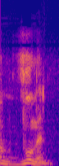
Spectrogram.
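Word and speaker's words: women: ठीक है, अब आते हैं वुमेन, वुमेन है ना, वुमेन है तो ये क्या है, ये सिंगुलर है, लेकिन अब जब प्लूरल हो जाएगा तो इसका प्रोनाउंसिएशन बदल जाता है, इसको बोलते हैं विमेन, विमेन, क्या बोलेंगे इस,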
